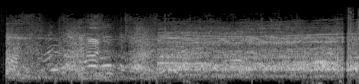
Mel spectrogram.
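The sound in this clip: A large crowd cheers and shouts at Mwalimu Julius Nyerere International Airport to welcome Tundu Lissu home from abroad. The roar is dense and continuous, with excited voices and whoops throughout and a brief dip near the end.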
